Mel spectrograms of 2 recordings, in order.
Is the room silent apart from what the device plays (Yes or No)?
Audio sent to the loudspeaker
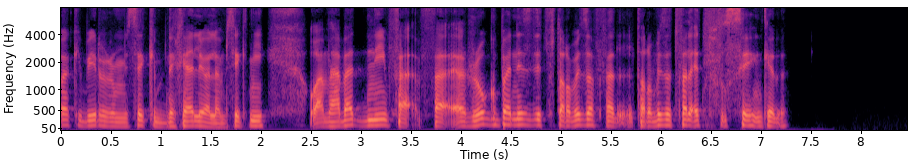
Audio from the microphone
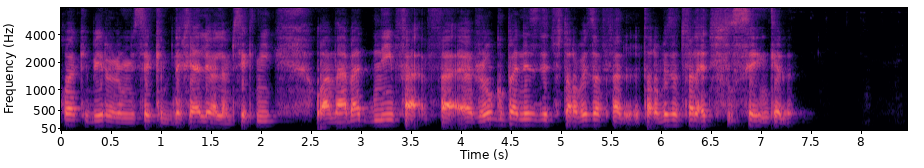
Yes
